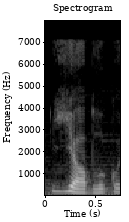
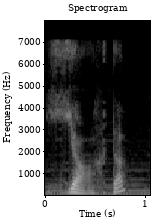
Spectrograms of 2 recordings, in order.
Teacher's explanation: які звуки позначає буква я на початку слова Після голосного два звуки й та а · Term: звукосполученням й а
